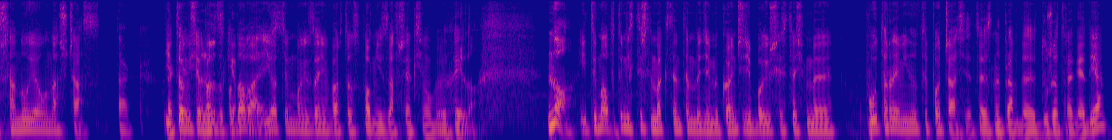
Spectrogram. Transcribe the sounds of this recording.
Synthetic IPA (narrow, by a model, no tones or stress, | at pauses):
ʂanujɔ̃w̃naʂt͡ʂa̰st̪ak | it̪ɔmʲiɕɛbaɾd̪zɔp̬ɔd̪ɔbaiɔt̪ɨmːɔjimzd̪aɲɛvaɾt̪ɔfspɔmɲet͡ɕzafʂɛjakɕɛmuvʲiɛ̰xɛjlɔ̰ | nɔit̪ɘmɔpt̪ɘmʲist̪ɘt͡ʂnɘmakt̪sɛnt̪̬ɛmbɛɲd͡ʑɛmɘkɔɲt͡ʂɘd͡ʑbɔjuʂjɛst̪ɛɕmɘ | puwt̪ɔɾɛmʲinut̪ɘpɔt͡ʂaɕɛt̪ɔjɛst̪napɾavd̪ɛd̪uʐat̪ɾaɡɛd̪ʲja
